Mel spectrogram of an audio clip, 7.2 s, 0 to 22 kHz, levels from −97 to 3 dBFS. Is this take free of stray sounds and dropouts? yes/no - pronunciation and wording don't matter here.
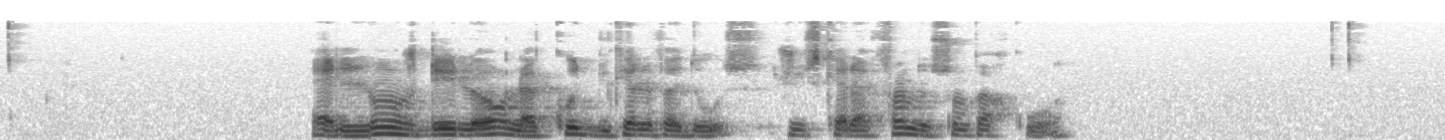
yes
